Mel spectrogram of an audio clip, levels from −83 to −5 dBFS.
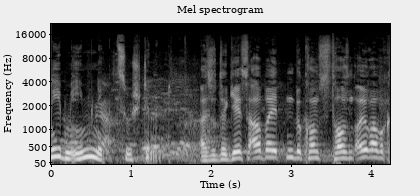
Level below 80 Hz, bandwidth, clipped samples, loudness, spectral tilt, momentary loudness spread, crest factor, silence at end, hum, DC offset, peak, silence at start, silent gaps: -54 dBFS; 16 kHz; under 0.1%; -23 LUFS; -6 dB/octave; 9 LU; 14 dB; 0 s; none; under 0.1%; -8 dBFS; 0 s; none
